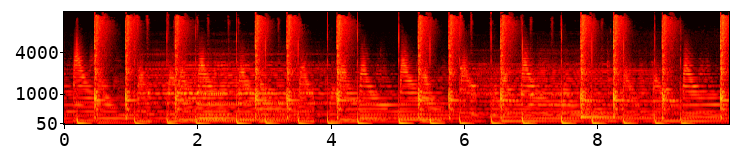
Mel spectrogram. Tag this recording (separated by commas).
Music, Cello, Musical instrument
